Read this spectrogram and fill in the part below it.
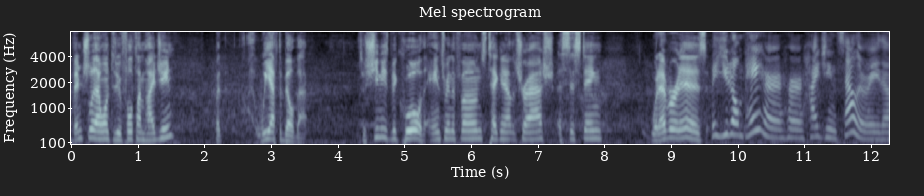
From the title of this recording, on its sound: LIVE at Voices Of Dentistry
